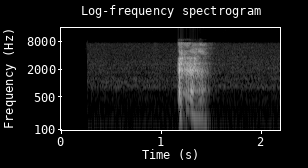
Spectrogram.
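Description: A man coughing once, a short burst about a second in.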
